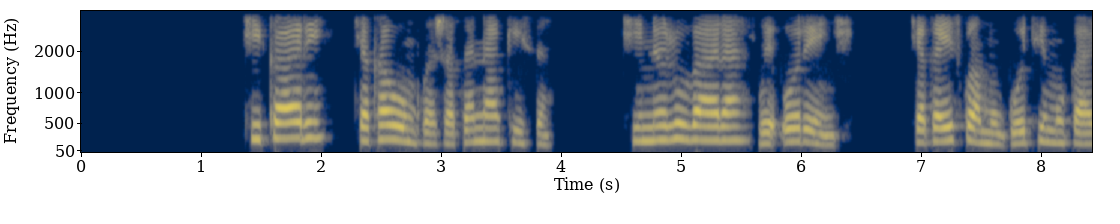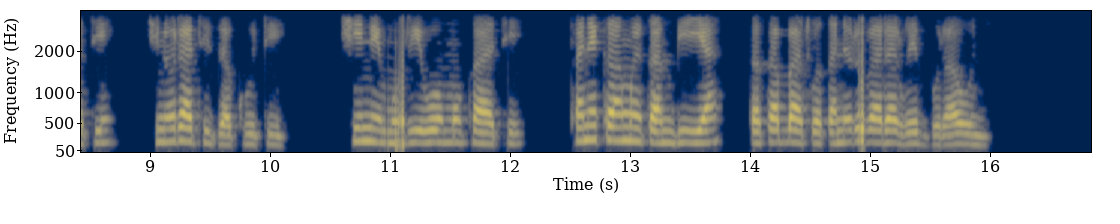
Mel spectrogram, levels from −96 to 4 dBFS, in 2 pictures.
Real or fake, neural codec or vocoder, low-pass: real; none; 3.6 kHz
